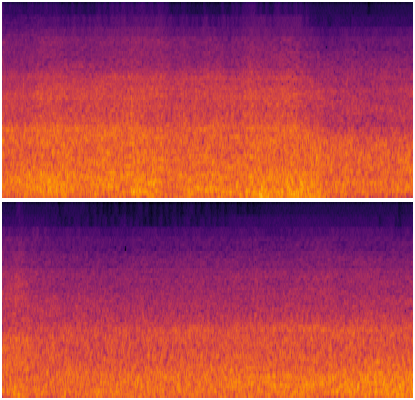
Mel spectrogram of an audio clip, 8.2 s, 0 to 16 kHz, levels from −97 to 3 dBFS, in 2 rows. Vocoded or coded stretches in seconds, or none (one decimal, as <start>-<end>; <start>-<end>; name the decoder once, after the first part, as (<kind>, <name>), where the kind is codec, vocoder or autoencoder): 1.0-2.7 (autoencoder, DAC-VAE); 6.4-7.4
